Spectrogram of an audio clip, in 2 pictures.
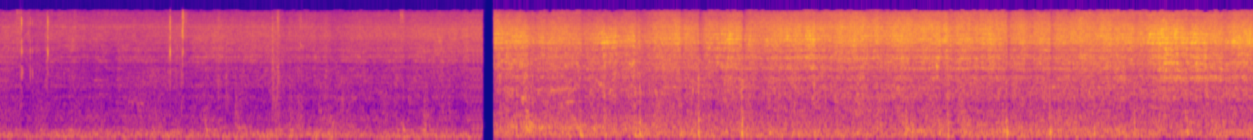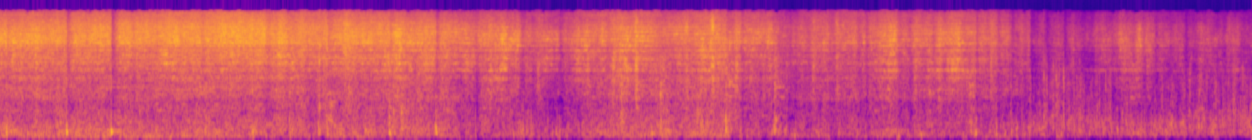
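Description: A railway carriage running along the track, heard from the train: a steady rumble and rush with the clatter of wheels over the rail joints. The sound drops out briefly about five seconds in and is louder after it.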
